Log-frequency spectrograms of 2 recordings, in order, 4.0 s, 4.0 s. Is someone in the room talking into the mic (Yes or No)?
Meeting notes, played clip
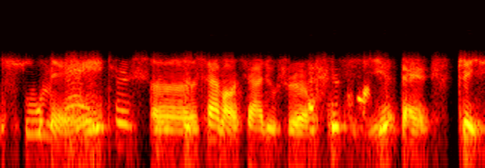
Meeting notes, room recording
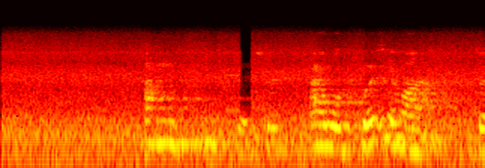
Yes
